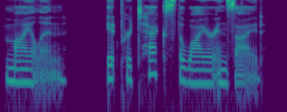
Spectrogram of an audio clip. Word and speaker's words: myelin: The plastic sleeve on the outside is called the myelin sheath, pronounced myelin.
